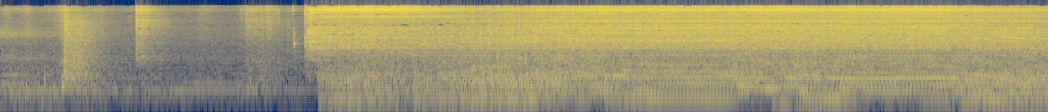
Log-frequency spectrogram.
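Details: Bajaj Pulsar single-cylinder bike starts and idles with a busy metallic clatter from a slack timing chain and the scissor/balancer gear.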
